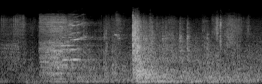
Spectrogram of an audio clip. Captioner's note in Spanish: puerta se cierra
